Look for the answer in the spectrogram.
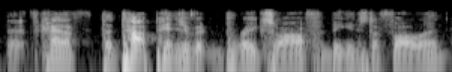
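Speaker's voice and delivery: usual speaking voice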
